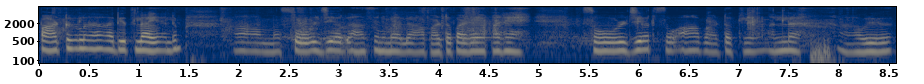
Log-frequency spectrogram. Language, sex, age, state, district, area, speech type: Malayalam, female, 30-45, Kerala, Thiruvananthapuram, rural, spontaneous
